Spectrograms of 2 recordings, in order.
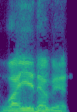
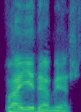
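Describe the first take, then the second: First: The first sound is a W. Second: The first sound is a V. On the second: "bacanya Vav itu sebagai V"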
